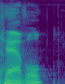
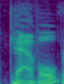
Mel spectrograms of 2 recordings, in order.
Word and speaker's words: Cavill: Cavill. – Cavill. – Rhymes with travel.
